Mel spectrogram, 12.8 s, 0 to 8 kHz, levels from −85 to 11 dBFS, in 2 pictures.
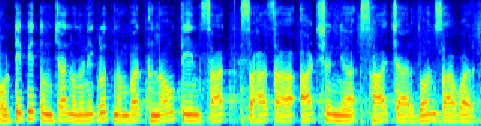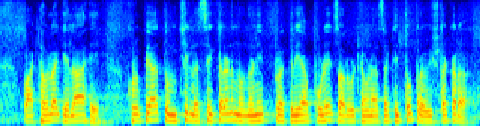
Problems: constant background noise, background conversations at intervals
